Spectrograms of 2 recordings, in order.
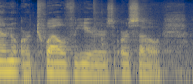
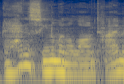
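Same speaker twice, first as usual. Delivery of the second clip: ordinary talk, nothing marked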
